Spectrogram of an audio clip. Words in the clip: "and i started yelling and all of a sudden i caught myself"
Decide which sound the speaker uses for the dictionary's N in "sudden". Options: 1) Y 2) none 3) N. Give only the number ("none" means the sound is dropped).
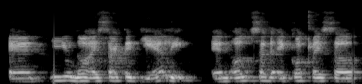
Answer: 2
